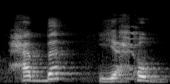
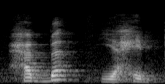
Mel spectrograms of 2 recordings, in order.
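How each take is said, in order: First: يحب said with damma on the ha, yaḥubbu; يحب with u after the ha, as the rule demands; regular damma form. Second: Slow, يحب said with kasra, yaḥibbu; يحب with i after the ha, drawn out; attested kasra form. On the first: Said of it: "وقاعدة المضاعف المتعدي وجوب الضم". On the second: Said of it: "كسرت". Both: Shown as a demonstration.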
